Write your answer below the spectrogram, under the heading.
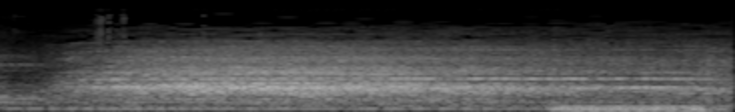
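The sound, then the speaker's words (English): An audience at a stage show making loud noise: a dense crowd roar of shouting and cheering swells up within the first half-second and holds steady and loud to the end. “it happens that when the audience makes a lot of noise like this,”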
